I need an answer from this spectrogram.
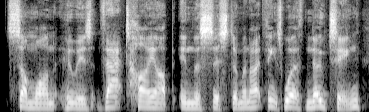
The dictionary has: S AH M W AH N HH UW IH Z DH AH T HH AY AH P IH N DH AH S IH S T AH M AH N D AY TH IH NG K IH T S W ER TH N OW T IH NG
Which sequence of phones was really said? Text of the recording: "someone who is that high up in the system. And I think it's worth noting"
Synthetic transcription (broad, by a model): S AH M W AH N HH UW IH Z DH AH T HH AY AH P IH N DH AH S IH S T AH M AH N AY TH IH NG K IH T S W ER TH N OW T IH NG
